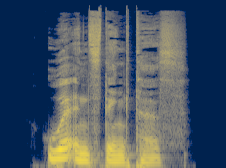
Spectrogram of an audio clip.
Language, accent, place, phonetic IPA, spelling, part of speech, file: German, Germany, Berlin, [ˈuːɐ̯ʔɪnˌstɪŋktəs], Urinstinktes, noun, De-Urinstinktes.ogg
- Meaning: genitive of Urinstinkt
